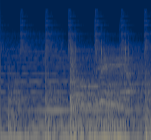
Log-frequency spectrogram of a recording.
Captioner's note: men chanting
